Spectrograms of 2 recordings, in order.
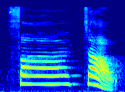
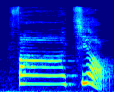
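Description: First: The second syllable has no 'ee' glide. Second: The second syllable has an 'ee' glide. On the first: The speaker calls it wrong. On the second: The speaker calls it right.

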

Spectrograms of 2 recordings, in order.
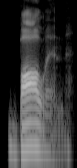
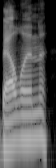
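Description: First: The first syllable sounds like 'ball'. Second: The first syllable sounds like 'bell'. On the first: The speaker calls it right. "I believe it's Ballin" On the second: The speaker calls it wrong. "I pronounced it Belen"

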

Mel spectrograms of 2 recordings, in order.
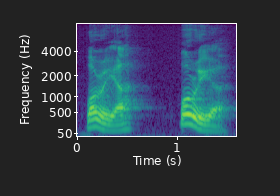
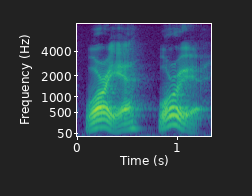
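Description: First: It is spoken in an English accent. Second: It is spoken in an Australian accent.

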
